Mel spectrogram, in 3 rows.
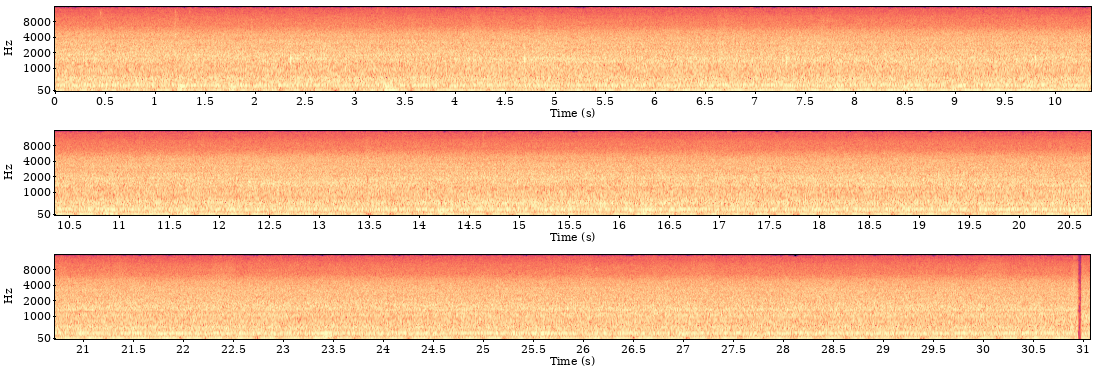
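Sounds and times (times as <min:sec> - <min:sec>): aquarium equipment humming: 0:00.0 - 0:31.0
even hiss: 0:00.0 - 0:31.0.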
